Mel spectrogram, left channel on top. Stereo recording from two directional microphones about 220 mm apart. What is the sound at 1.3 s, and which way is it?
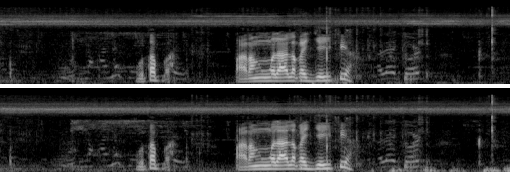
Speech, 10° left (ahead or behind).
